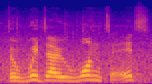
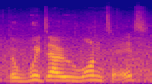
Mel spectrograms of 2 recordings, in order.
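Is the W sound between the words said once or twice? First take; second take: once; once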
